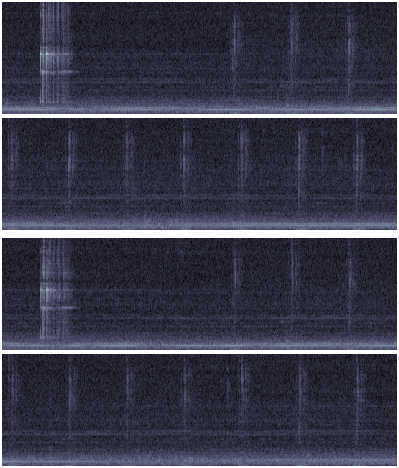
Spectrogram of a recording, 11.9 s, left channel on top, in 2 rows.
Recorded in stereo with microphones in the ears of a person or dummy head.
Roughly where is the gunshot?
I don't hear a gunshot.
